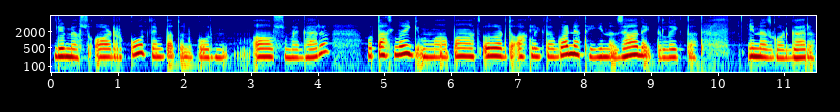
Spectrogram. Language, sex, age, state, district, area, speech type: Kashmiri, female, 18-30, Jammu and Kashmir, Budgam, rural, spontaneous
